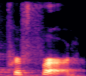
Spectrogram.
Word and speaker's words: prefer: So the next one is pree-fer. So this is 2-syllable word and it's 2nd syllable stress. And the first syllable gets a reduced pronunciation. That vowel gets reduced.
